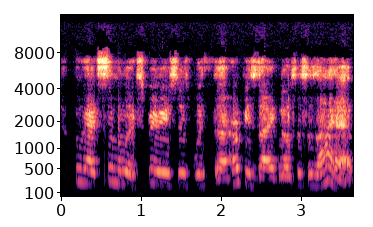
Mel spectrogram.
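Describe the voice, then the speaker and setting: Her intonation is lively. A woman speaks at a fairly high pitch. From US, northeastern state, Caribbean family background. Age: 60s. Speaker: podcast guest. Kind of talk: interview. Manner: halting, many fillers.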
